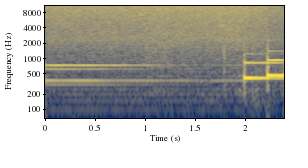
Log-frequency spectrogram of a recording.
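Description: A held musical chord, a few steady notes sustained and slowly fading over a steady hiss, with a new chord coming in right at the end.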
